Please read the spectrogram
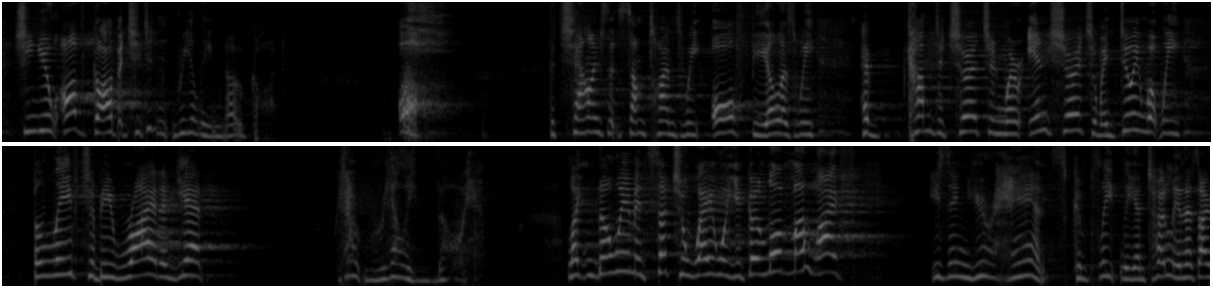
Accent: Sydney, New South Wales, Australia; when I was a little girl growing up in Sydney, Australia

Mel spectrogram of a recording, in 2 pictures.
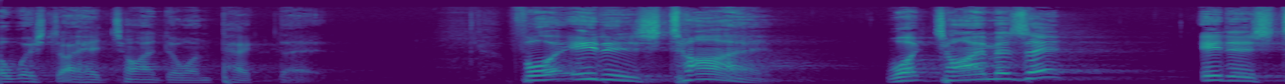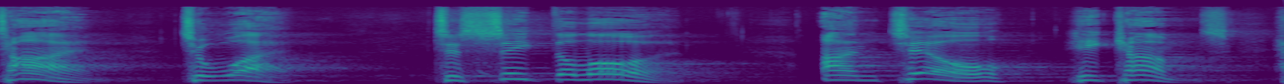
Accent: Australia; we grew up in Australia, and Australians just don't

